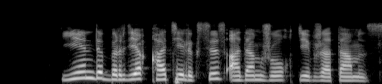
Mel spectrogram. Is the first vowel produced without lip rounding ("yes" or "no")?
yes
